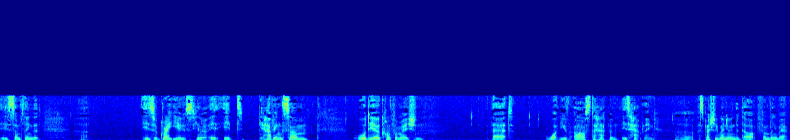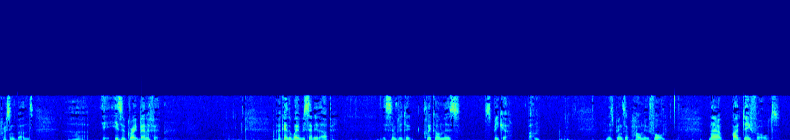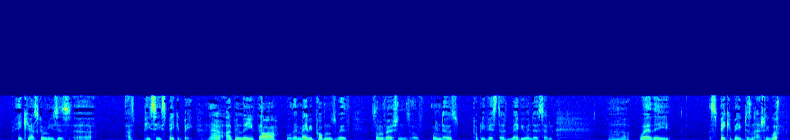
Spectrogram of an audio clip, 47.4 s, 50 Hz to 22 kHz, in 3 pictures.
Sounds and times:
Speech: 0.0 - 0.8, 1.6 - 1.8, 2.8 - 6.2, 7.1 - 8.6, 9.8 - 10.3, 10.9 - 16.5, 17.2 - 19.0, 21.3 - 22.6, 23.4 - 26.6, 27.9 - 29.2, 30.0 - 42.7, 43.8 - 45.0, 45.8 - 47.3.

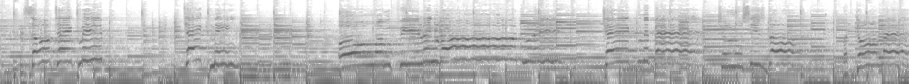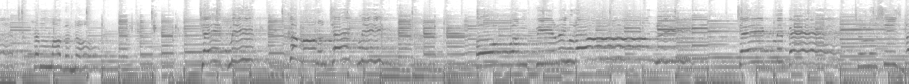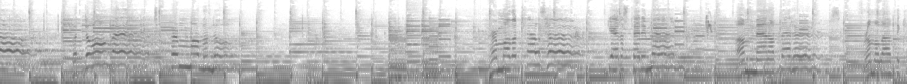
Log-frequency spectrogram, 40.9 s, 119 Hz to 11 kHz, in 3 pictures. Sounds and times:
Music: 0.0 - 40.8.

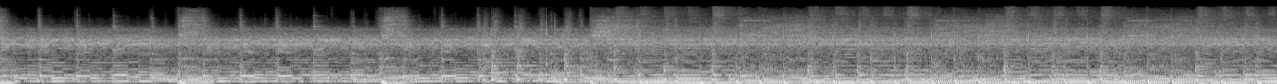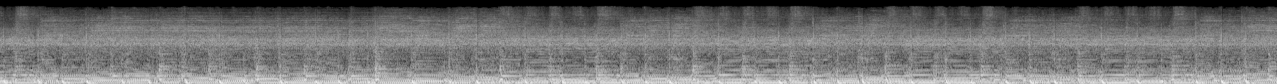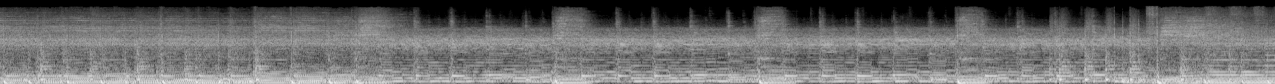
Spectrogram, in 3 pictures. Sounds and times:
Heavy metal: 0.0 - 38.2.

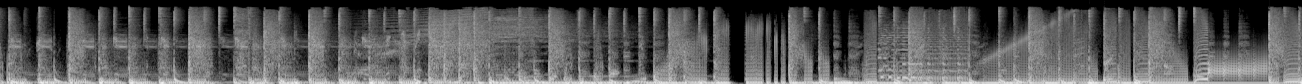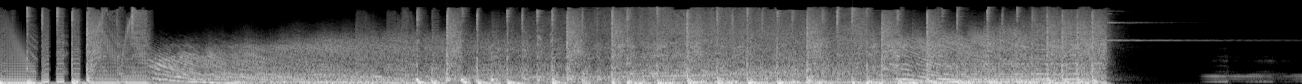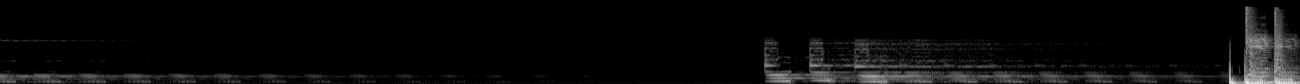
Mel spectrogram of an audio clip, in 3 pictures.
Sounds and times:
Rock music: 0.0 - 12.0, 15.8 - 24.1, 38.4 - 39.0.

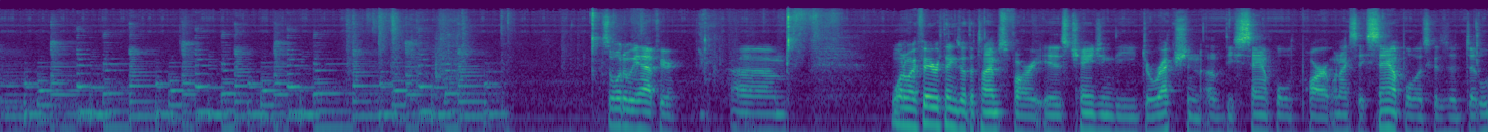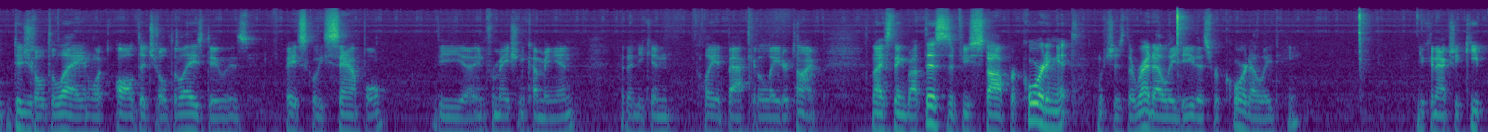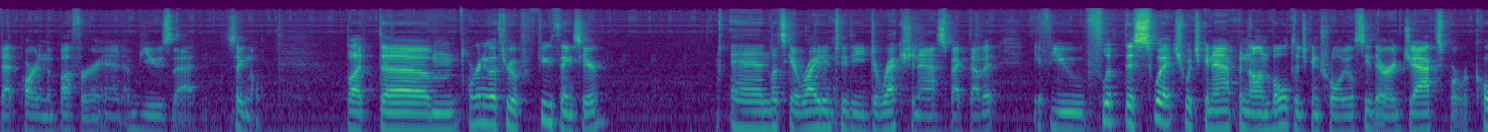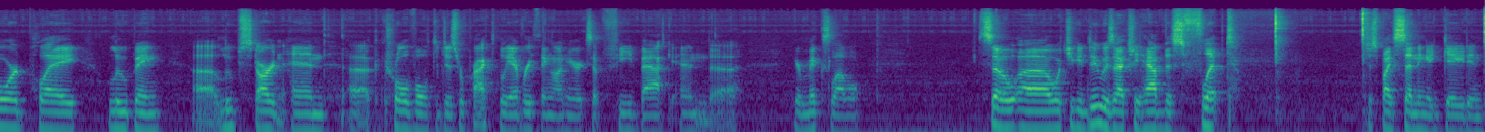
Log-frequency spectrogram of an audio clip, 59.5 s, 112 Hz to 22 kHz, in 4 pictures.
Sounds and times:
Speech: 5.9 - 8.1, 8.9 - 28.0, 29.0 - 32.5, 33.2 - 35.9, 37.0 - 53.3, 54.4 - 57.1, 58.3 - 59.4.

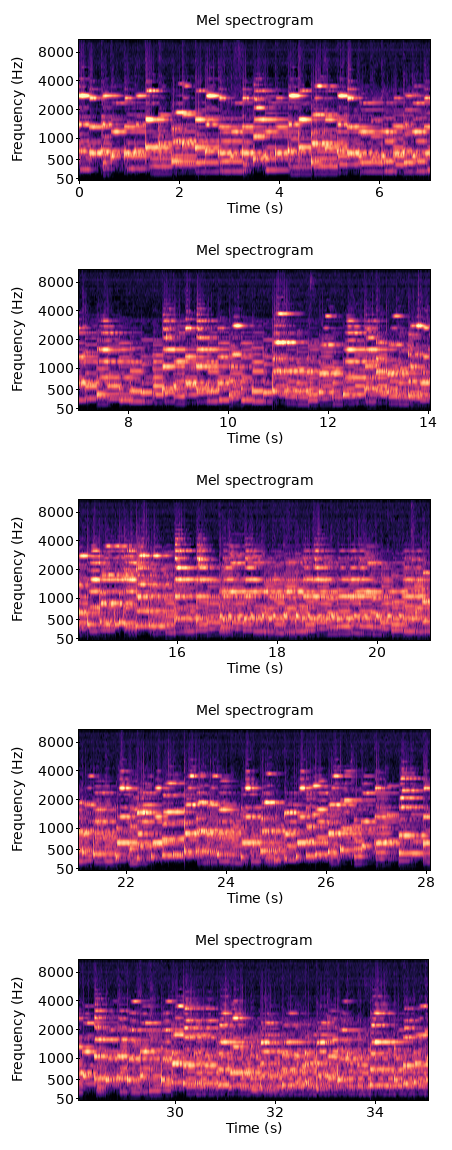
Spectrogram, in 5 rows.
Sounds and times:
Steelpan: 0.0 - 35.0.

